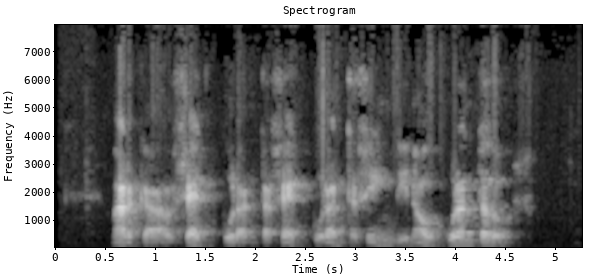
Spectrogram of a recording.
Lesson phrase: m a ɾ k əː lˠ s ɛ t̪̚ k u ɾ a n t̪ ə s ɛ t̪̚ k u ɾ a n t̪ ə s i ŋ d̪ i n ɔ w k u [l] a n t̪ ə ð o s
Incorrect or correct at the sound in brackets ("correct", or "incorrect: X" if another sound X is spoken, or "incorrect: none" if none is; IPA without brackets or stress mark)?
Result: incorrect: ɾ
